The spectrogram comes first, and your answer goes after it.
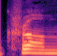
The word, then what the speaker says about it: crumb: They thought thumb, crumb and limb should have silent B's, like comb, lamb and womb.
